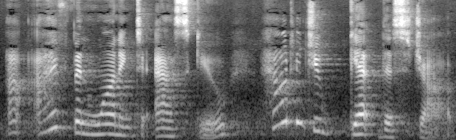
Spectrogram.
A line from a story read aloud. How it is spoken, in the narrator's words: She asked earnestly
